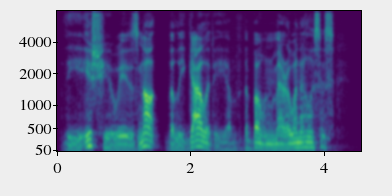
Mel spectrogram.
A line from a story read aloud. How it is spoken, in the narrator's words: Eldon Rosen said huskily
